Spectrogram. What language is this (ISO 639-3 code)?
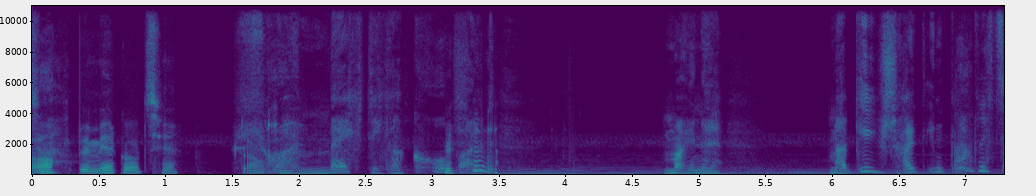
deu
